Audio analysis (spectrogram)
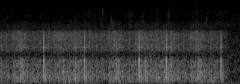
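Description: Steady, even downpour of rain pattering on a surface, with faint periodic taps from drops landing close by, continuous and alone without voices.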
